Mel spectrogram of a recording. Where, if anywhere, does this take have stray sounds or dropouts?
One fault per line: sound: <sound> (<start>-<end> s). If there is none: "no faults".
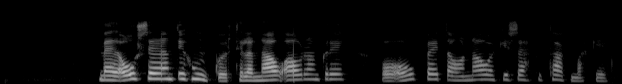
no faults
